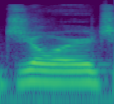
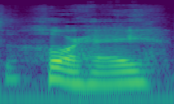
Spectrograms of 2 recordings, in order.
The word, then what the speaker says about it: Jorge: It's not George, it's Jorge.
